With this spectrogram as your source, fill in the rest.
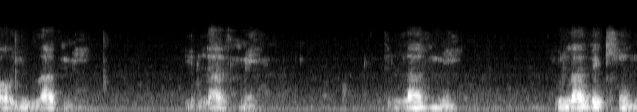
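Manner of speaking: eerie, creepy, hushed half-whisper. Retelling a woman on FaceTime half-whispering to a man: imitating her creepy half-whisper. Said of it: "She starts whispering to him".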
